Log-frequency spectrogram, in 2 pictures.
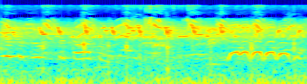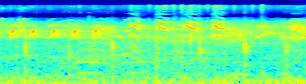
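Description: Macaws fill the air with a dense chorus of harsh, overlapping squawks and chattering calls, with a brief wavering trill partway through and a steady noisy background.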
